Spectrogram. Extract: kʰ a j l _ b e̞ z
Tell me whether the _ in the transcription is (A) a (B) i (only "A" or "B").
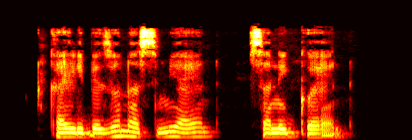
B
